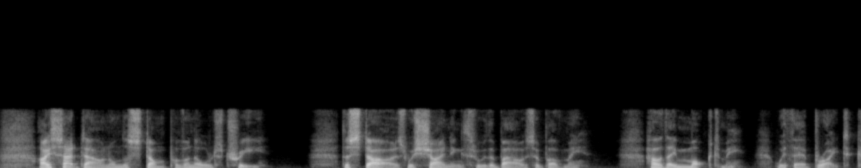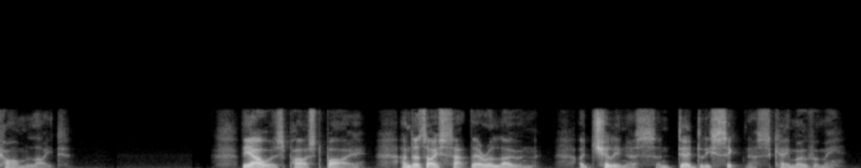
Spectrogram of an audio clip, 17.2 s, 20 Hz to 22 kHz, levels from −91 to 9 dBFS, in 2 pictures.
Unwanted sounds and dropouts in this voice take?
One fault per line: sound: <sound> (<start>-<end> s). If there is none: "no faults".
no faults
